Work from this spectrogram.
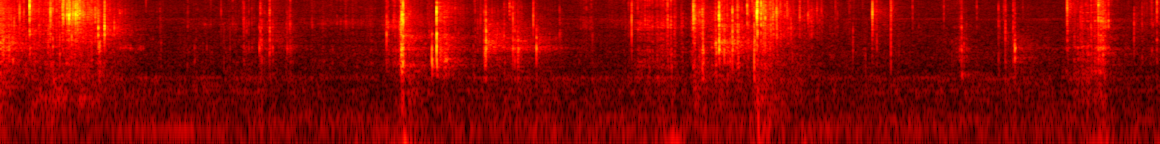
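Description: A metal utility-knife blade scrapes and cuts along the scored surface of a hand-held, solid pink rectangular bar of dry soap, shaving off small crunchy cubes. Dry, bright crunching and crackling bursts come in irregular clusters, with the loudest snaps around two seconds and near the four-second mark. Each crunch stops almost instantly, with no ring.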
